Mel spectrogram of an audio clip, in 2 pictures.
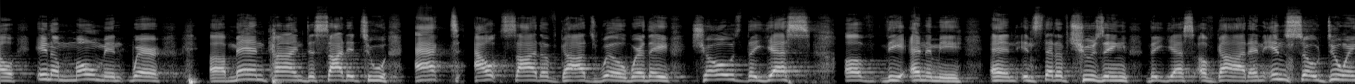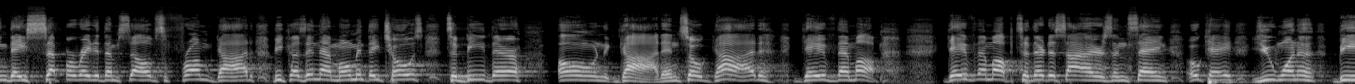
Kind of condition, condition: setting, live audience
